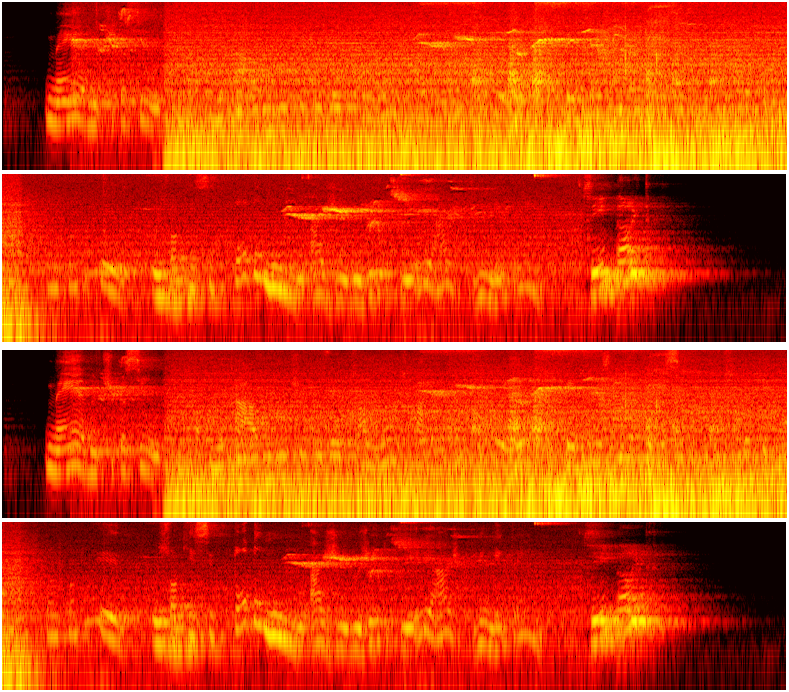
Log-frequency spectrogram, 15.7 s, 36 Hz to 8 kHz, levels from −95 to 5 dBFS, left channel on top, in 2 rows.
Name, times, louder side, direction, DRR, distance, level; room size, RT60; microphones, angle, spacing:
voice 1, 0.4-1.6 1.9-9.1 9.4-13.3, right 1 dB, 25° right, 7 dB, 1.3 m, -38 dB
sound 1, 0.7-13.7, left 6 dB, 80° left, 1.8 m, -37 dB
sound 2, 1.6-8.1, left 1 dB, 30° left, 2.1 m, -28 dB
voice 2, 9.3-9.7 13.7-14.3, equal, 60° left, 0 dB, 4.2 m, -30 dB
27.5 x 18.5 x 6.3 m, 1.2 s
head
